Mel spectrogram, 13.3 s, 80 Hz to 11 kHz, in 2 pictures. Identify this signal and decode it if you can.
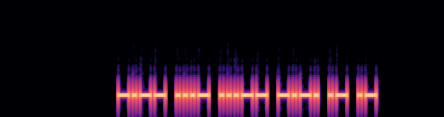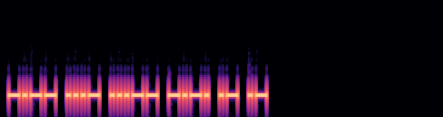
Morse code, heard as a keyed tone, about 22 wpm, 700 Hz. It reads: YV3CAA YV3CAA
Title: DXCC-100 Call Signs - 6 Characters - Repeated 2x - 22wpm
